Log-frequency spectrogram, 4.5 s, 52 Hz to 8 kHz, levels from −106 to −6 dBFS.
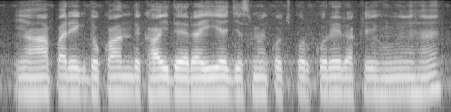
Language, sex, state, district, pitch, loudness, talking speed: Hindi, male, Jharkhand, Sahebganj, 125 Hz, -19 LUFS, 185 wpm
